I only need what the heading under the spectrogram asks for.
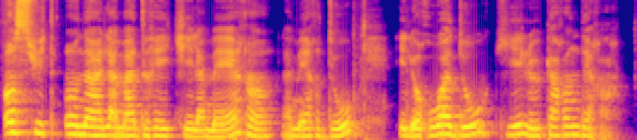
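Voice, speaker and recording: A woman's voice: fairly low pitch, creaky. A woman presenting a tarot deck, unhurriedly naming the cards as she flips through them with small hesitations. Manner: unhurried, murmuring card names while flipping, with small hesitations; warm, admiring remarks about the artwork. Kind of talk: casual deck walkthrough.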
